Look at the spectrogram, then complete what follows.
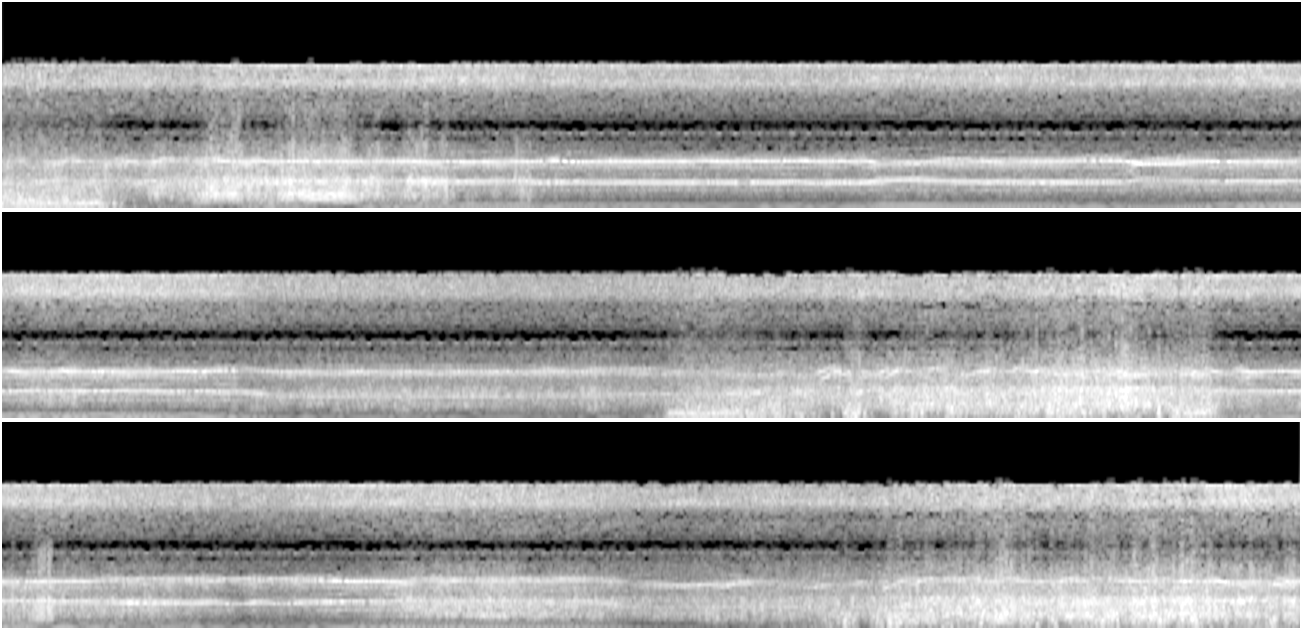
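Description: Quadcopter's electric motors and propellers whining close to the onboard camera's microphone, the pitch drifting up and down as the throttle changes. A louder rushing noise swells over the whine about halfway through and again near the end.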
